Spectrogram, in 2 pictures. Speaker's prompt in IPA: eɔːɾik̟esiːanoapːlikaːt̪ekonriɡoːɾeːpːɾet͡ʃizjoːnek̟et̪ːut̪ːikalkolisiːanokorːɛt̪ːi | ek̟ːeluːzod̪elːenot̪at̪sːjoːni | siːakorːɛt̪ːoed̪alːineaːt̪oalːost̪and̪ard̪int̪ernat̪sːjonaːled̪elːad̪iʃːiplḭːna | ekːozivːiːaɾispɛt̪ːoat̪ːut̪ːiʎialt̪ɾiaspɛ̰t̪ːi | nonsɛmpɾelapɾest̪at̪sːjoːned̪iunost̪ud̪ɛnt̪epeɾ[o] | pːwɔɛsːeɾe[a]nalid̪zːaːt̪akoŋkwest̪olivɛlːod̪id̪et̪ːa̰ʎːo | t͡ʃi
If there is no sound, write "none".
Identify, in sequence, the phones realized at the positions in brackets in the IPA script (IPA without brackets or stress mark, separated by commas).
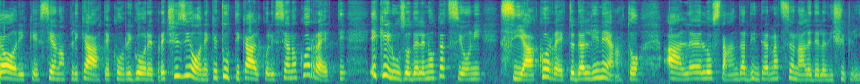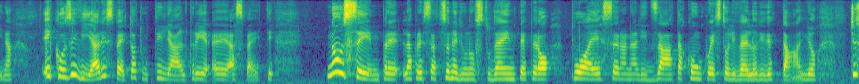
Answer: ɔ, a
